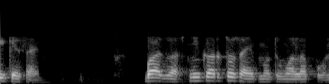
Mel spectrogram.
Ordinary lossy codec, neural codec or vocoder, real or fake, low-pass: none; none; real; 3.6 kHz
